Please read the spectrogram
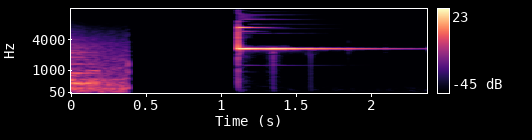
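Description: Background music cuts off early on, and after a moment of silence a single bright bell-like ding sound effect strikes about a second in and rings out, fading away over the next second and a half, marking a step as completed with a check mark.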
